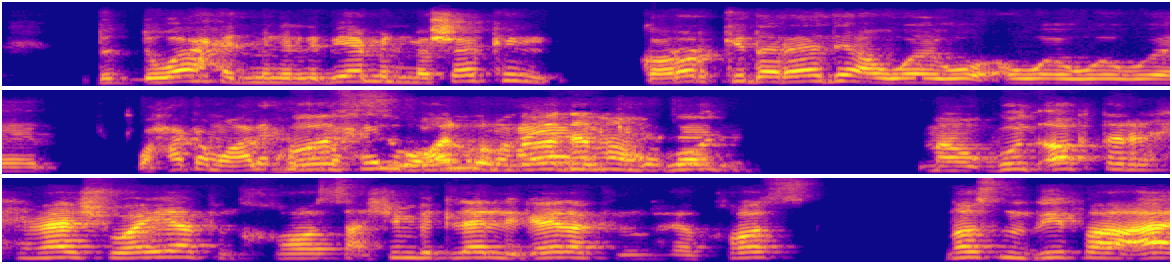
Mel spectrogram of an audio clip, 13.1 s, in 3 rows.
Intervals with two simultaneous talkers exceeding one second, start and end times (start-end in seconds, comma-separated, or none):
5.3-7.2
